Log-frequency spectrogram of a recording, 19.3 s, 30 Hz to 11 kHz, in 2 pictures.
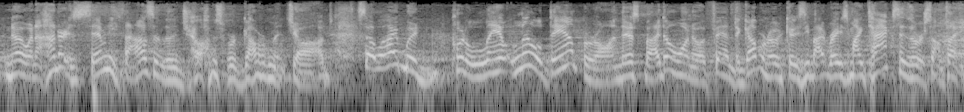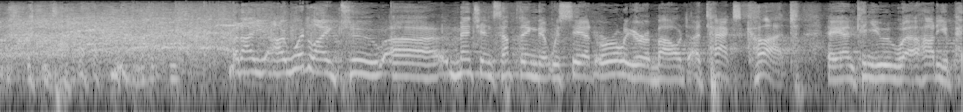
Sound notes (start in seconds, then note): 9.3 laughter, applause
